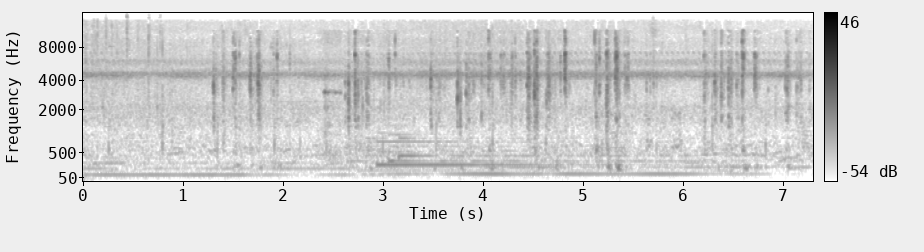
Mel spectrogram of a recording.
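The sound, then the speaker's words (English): Someone types hard on a computer keyboard. Faint bursts of rapid, irregular key clicks, some louder than others, play over a steady low hum. “Somebody bashing away on the keyboard.”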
